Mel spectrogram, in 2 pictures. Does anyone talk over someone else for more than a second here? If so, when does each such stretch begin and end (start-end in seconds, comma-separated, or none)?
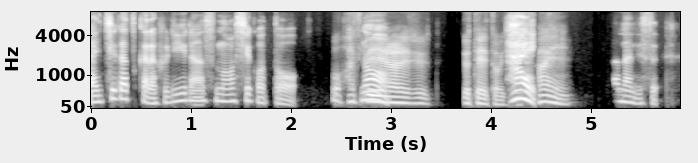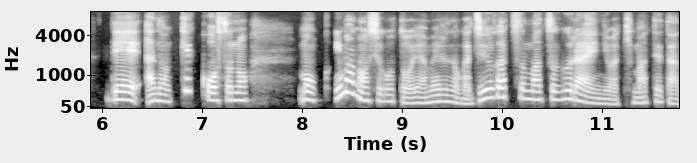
none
